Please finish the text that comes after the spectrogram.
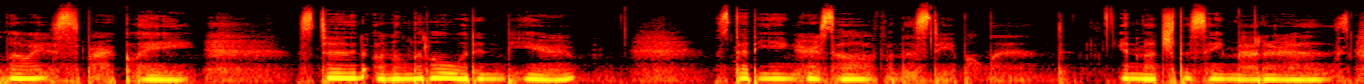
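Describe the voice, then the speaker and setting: Female ASMR reader, very breathy and hushed, mellow dark tone, gentle and unhurried delivery. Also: lowish voice, no echo. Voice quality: breathy, mostly whispered. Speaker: host of an ASMR channel, academic reader. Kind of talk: soft-spoken ASMR talk and story reading.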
